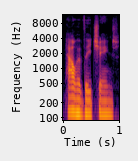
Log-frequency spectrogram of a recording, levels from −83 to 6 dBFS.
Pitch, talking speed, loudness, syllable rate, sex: 110 Hz, 240 wpm, -20 LUFS, 5.3 syllables/s, male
